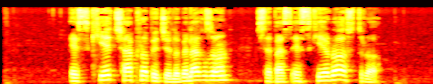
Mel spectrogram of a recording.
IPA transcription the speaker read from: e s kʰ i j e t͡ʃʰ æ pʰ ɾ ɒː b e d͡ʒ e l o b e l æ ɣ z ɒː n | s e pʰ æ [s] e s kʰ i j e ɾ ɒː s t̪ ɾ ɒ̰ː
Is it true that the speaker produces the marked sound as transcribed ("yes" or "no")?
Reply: yes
